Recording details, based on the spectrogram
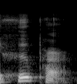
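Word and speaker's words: ὑπέρ: the rough breathing mark, the rough breathing mark is pronounced. So if you see this over a letter, this is pronounced "ha". Ha. There is an h sound that's added with the smooth breathing mark. So if I were to pronounce this right here, this would be "hoop-er" (means: "above") "Hoop-er."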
